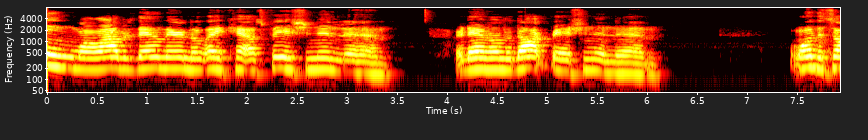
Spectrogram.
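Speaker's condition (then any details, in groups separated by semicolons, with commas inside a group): Cerebral palsy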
